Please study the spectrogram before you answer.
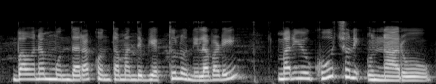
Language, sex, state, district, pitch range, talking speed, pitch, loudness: Telugu, female, Telangana, Hyderabad, 210-265 Hz, 110 wpm, 230 Hz, -12 LUFS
